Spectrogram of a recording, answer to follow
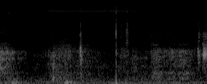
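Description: The metal door of a Bradley electric smoker being opened: a few faint clicks and a soft knock.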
